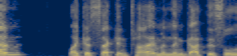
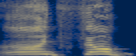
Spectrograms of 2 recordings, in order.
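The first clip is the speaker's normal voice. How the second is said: high, slow mock-crying complaint; high whiny outrage; 13 semitones higher, much slower than usual. Streamer voicing a character wailing over the fish joke, high mock cry. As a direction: whine like it wounded you.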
